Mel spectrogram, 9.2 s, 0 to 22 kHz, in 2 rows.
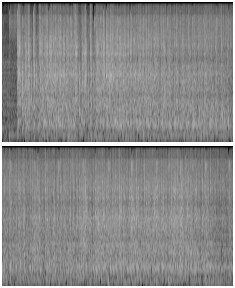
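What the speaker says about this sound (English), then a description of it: "This type of engine check is routine." An F6F Hellcat fighter's radial piston engine runs through a routine ground engine check, a continuous rough, rapid clattering drone at steady power for about nine seconds.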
